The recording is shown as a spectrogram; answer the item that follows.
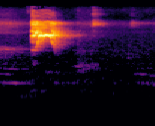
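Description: African grey parrot giving one loud, shrill squawk about half a second in, lasting about half a second and dropping in pitch at the end.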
